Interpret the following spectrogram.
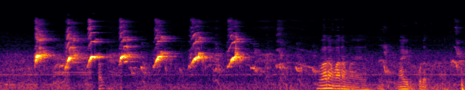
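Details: Maltipoo and poodle puppies offered for sale in Chennai give a run of sharp, high yapping barks roughly twice a second, then softer whimpering whines, with some background chatter.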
